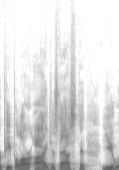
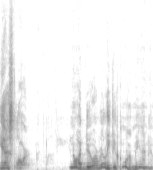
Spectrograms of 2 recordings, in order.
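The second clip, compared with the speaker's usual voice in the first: pressing, mock-hurt, pained voice, pitched up; 7 semitones higher, 9 dB quieter than usual. Retelling Peter answering Jesus a third time: acting out Peter in pain. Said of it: "it's just painful for Peter".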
